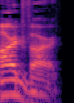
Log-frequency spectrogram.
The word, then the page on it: aardvark: American English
